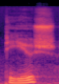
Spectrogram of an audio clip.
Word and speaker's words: Piyush: So it's an Indian name. It's pronounced something like Piyush. Oh, nice. Piyush.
